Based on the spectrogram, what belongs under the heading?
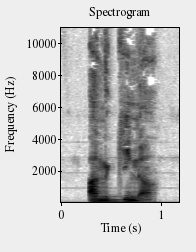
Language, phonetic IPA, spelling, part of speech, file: Polish, [ãŋʲˈɟĩna], angina, noun, Pl-angina.ogg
